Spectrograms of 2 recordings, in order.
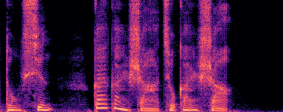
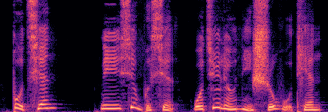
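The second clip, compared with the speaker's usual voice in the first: higher-pitched threat, only mildly roared; mild angry roar; 5 semitones higher than usual. A narrator's reading. Policeman threatens woman who won't sign, mild angry roar. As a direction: read an angry threat without raising the volume. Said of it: "吼道".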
